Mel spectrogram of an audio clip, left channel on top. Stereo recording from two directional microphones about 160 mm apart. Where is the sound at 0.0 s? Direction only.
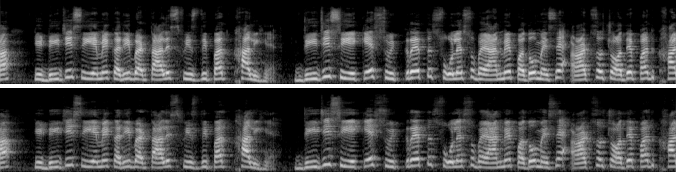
30° left (ahead or behind).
